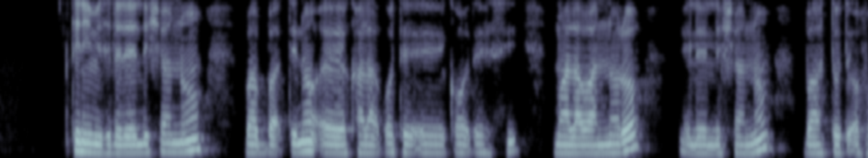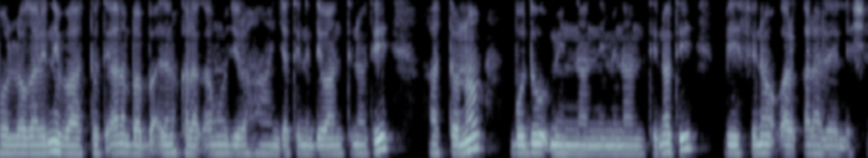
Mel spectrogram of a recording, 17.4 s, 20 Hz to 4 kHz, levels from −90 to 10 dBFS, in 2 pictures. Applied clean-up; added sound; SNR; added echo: none; none; none; none.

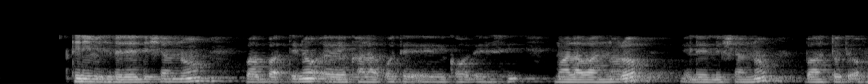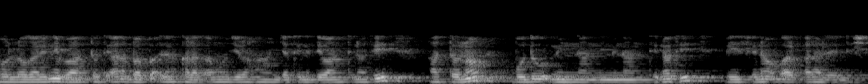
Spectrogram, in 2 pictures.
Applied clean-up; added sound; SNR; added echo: none; none; none; reverberation time 0.7 s.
